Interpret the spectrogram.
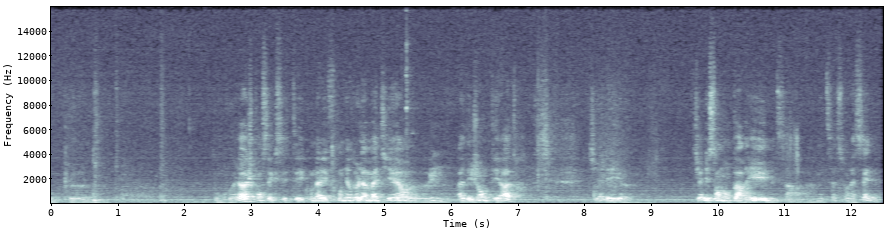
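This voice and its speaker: A man speaking haltingly about taking the stage in an amateur play, trailing off with fillers. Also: on the low side, fairly even intonation. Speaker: amateur theatre participant. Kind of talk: casual spoken account. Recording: echoey room, far from mic, noise.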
